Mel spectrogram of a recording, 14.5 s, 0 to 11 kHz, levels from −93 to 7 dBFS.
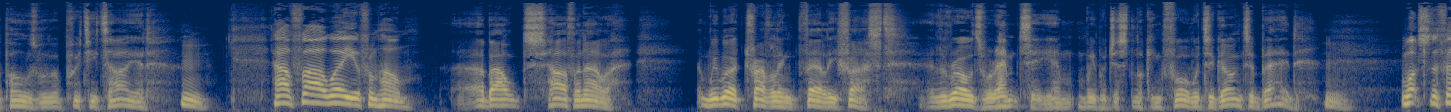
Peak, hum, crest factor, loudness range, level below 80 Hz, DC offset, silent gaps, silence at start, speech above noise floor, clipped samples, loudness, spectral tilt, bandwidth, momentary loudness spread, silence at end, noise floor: -8 dBFS; none; 16 dB; 5 LU; -54 dBFS; under 0.1%; none; 0 s; 36 dB; under 0.1%; -24 LUFS; -5.5 dB/octave; 11 kHz; 14 LU; 0 s; -59 dBFS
